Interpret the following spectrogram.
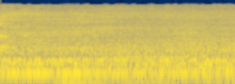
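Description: Road traffic noise on a busy multi-lane boulevard, a steady rush with a low steady hum underneath, swelling slightly about half a second in as a vehicle passes.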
